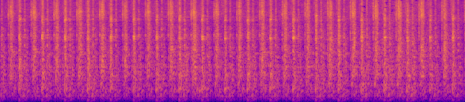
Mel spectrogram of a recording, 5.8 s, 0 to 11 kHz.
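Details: Ruston Hornsby PR, about 1926, horizontal single-cylinder petrol-paraffin engine, running on petrol after leaning a too-rich mixture, apparently first start in 5 or 6 years: crisp, even ticking near 105 a minute, no misses or knocks; normal idle.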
